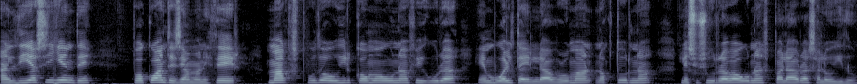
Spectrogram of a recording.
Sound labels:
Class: speech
